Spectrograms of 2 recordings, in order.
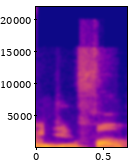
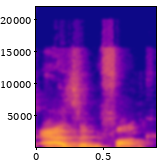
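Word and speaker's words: AZN Funk: came up you know i was like oh engine funk that's kind of funny um and so i just used that but then the problem is a lot of people pronounce it as as in funk yeah you know and that's and that's understandable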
